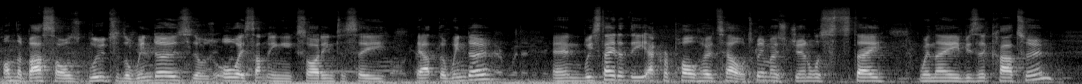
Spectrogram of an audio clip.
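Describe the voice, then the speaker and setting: With music in the background, a man with an Australian accent speaks at a fairly quick pace in a fairly high pitch with ordinary pitch variation. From rural Australia. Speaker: travel vlogger, aviation meteorologist. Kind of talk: travel vlog voiceover.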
